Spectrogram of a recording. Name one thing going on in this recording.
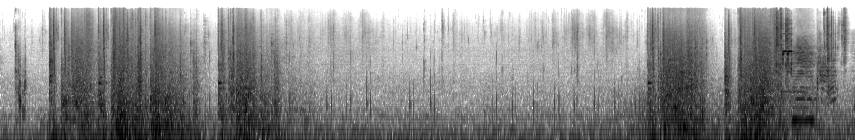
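A crowbar strikes a wooden crate with heavy thuds.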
